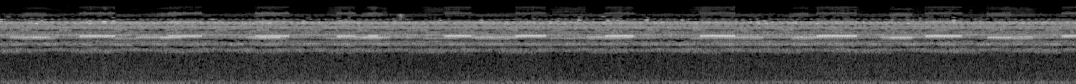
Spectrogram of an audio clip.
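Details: Field wrapped in mist, alive with crickets: layered shrill trills hold steady while brighter chirp bursts pulse about once a second.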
